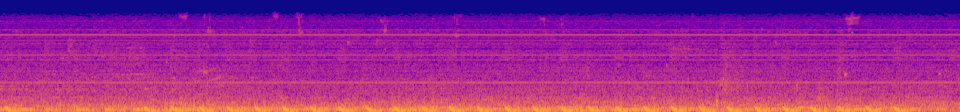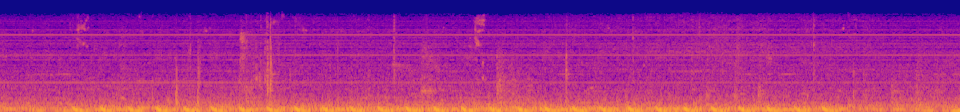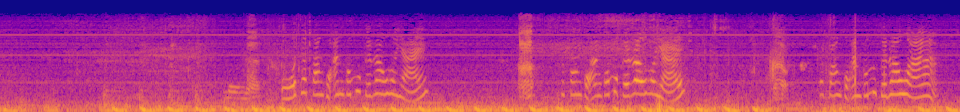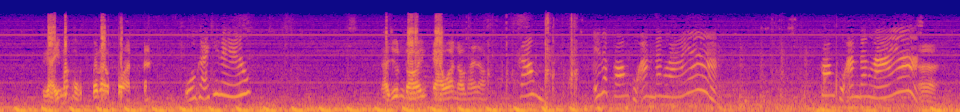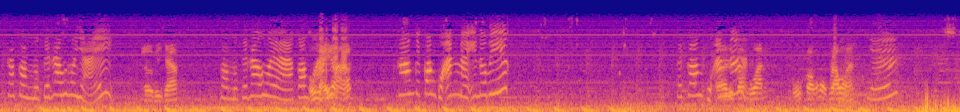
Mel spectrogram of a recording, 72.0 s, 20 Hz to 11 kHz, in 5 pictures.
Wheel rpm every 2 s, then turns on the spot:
0, 0, 0, 0, 0, 0, 0, 0, 0, 0, 0, 0, 0, 0, 0, 0, 0, 0, 0, 0, 0, 0, 0, 0, 0, 0, 0, 0, 0, 0, 0, 0, 0, 0, 0, 0.
none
